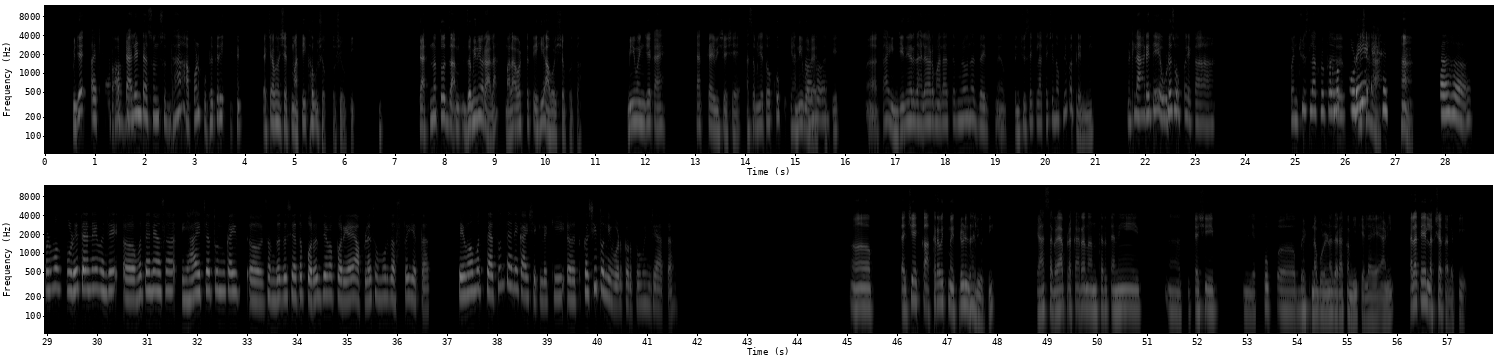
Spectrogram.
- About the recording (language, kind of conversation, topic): Marathi, podcast, पर्याय जास्त असतील तर तुम्ही कसे निवडता?
- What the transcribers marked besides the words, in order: in English: "टॉप"; chuckle; other background noise; chuckle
